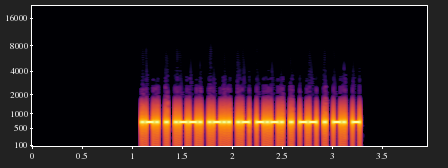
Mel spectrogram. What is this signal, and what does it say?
Morse code, heard as a keyed tone, about 50 wpm, 700 Hz. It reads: REPLACEMENT
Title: Top 1751-2000 Words 50wpm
